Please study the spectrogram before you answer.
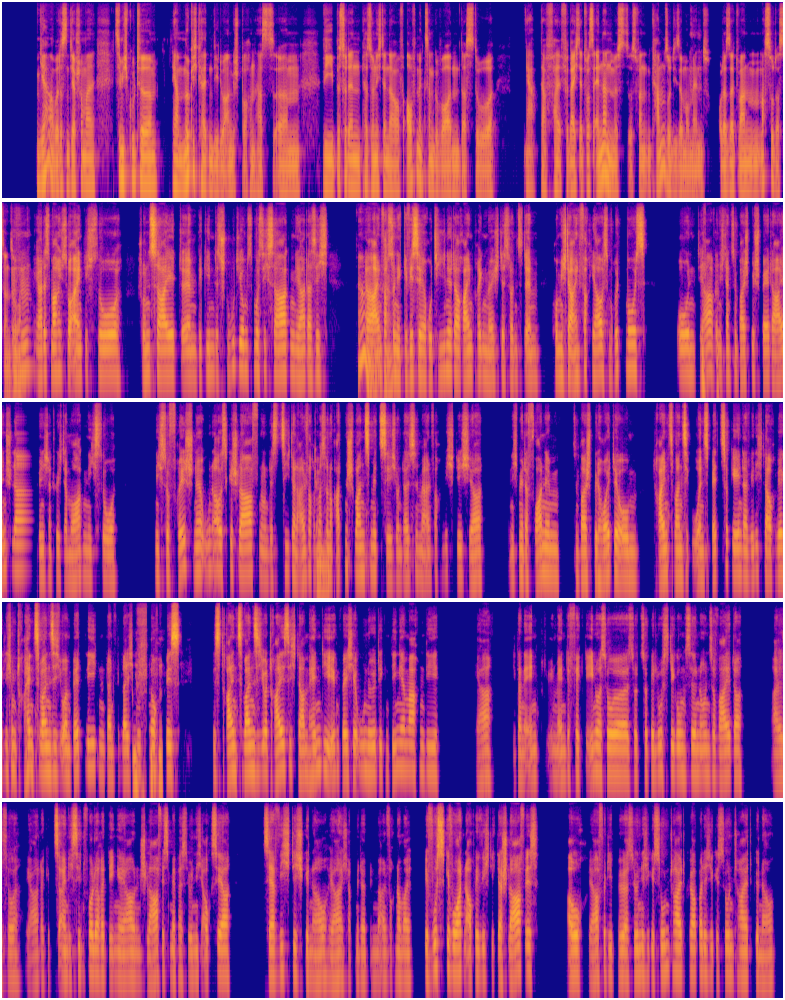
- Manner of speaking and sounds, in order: laughing while speaking: "dreiundzwanzig Uhr"; chuckle
- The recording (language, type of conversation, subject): German, podcast, Wie schaltest du beim Schlafen digital ab?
